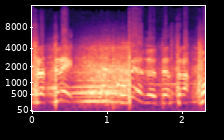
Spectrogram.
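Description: Peugeot 106 A5 rally car's engine heard from inside the cabin, held at steady high revs for about a second, under the co-driver's pace-note calls at the start and end.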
